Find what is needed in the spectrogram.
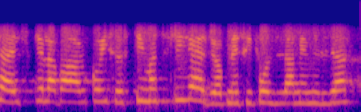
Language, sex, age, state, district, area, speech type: Urdu, female, 18-30, Bihar, Supaul, rural, conversation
